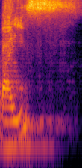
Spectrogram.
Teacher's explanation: la fuerza de voz está en la i pero no hay problema porque son dos sílabas no tendrías que analizar pa y otra sílaba is no O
